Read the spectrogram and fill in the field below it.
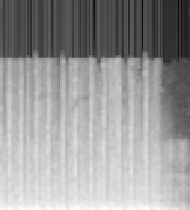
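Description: Rapid automatic gunfire from the Fortnite video game, loud and dense, runs in a continuous rattling burst of closely spaced shots for the whole stretch with no voices over it.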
